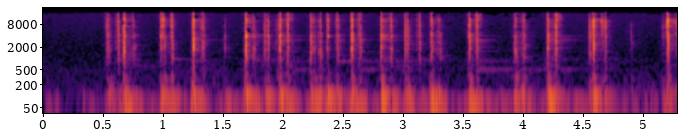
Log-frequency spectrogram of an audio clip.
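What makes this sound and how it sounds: A small Cherry MX mechanical switch tester with clear plastic keycaps is pressed quickly with the fingertips of both hands. Fast, overlapping clicks and clacks come in bursts, each with a bright snap over a low thock, and die away almost at once.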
